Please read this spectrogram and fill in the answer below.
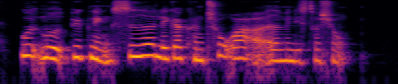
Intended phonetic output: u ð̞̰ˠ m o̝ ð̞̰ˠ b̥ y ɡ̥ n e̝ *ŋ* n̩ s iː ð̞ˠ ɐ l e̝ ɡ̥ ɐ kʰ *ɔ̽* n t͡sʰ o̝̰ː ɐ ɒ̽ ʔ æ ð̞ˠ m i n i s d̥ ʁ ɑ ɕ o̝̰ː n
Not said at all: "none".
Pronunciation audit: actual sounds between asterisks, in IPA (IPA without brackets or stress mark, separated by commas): ŋ, ɒ̽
